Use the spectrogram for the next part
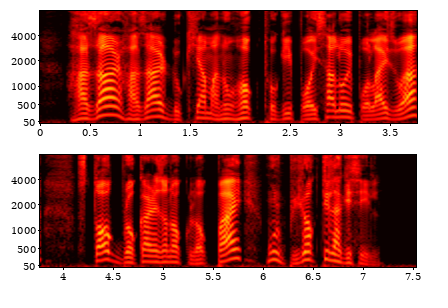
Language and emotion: Assamese, disgusted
